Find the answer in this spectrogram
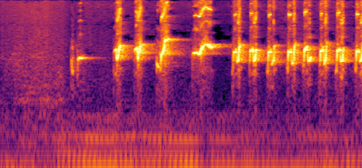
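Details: Black-crested bulbul song used as a trapping lure: a thin whistle, then a rapid run of bright, chirpy notes repeated about five times a second.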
